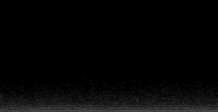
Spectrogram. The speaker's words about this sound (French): Pour naviguer sur le lac, certains bateaux ont des moteurs.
